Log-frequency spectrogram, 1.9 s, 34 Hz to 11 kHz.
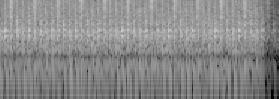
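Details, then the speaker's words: Land Rover Defender 110 with 300Tdi diesel conversion, after standing a long time, at idle: sharp even ticking about six per second over the diesel idle; exhaust blow at the manifold, possibly a cracked manifold, unconfirmed. "and it's tick tick tick tick tick ticking away this is uh possibly crack manifold we don't know"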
